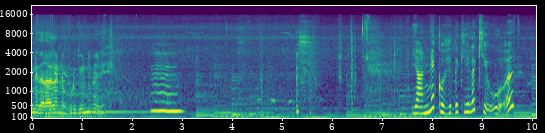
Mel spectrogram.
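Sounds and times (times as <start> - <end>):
guitar background music: 0.0 - 10.0
person humming: 2.4 - 3.1.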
